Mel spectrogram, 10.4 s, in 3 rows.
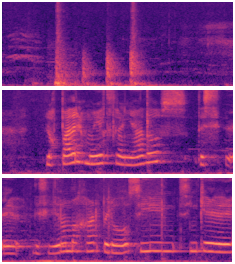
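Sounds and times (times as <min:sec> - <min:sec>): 
knocking on a door: 0:00.5 - 0:02.3
speech: 0:04.1 - 0:10.3.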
